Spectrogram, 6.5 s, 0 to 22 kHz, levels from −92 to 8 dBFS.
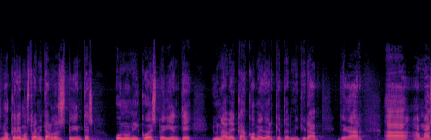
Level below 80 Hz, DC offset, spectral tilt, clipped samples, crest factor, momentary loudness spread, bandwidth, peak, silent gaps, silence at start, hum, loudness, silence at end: -76 dBFS; under 0.1%; -4.5 dB/octave; under 0.1%; 20 dB; 8 LU; 16 kHz; -16 dBFS; none; 0 s; none; -37 LUFS; 0 s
